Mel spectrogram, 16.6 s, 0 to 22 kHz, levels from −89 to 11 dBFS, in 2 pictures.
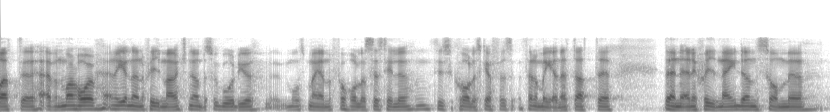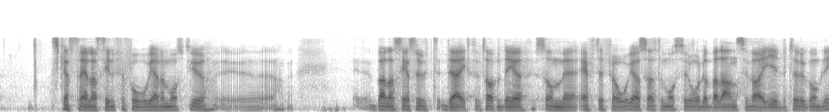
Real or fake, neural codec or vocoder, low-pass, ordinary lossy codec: fake; codec, 16 kHz, 0.8 kbps, ZipCodec; 5.4 kHz; none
